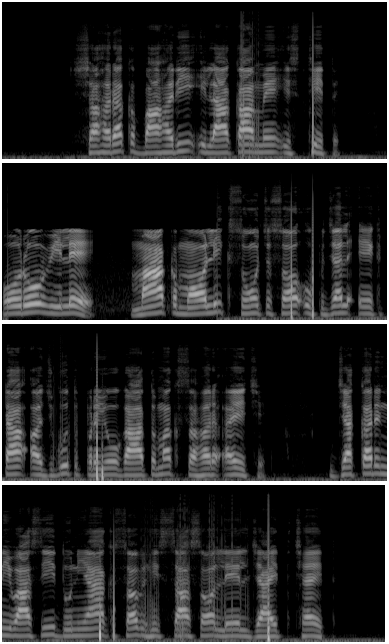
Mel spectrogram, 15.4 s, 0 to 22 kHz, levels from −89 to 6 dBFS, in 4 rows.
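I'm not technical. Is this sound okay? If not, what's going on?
No, the speech has three kinds of fault.

Processor overload crackle occurs from 2.30 to 2.57 s, 8.21 to 8.44 s and, longest, 12.91 to 14.01 s. The computer couldn't keep up, so many tiny slices of audio, each far shorter than a blink, arrived late and were filled with scraps of older sound. You hear a gritty tearing laid over the speech. Unlike a pop, it is a rough stretch lasting a fraction of a second or longer, not one sharp hit.

A loud pop occurs as a single pop at 3.10 s and another at 14.21 s, with quick pairs at 6.74 to 6.97 s, 8.64 to 8.72 s and 12.52 to 12.69 s. Each is a sudden jolt of electricity in the signal, likely from a plug, switch, static or a driver hiccup. It sounds like a sharp, much louder snap on top of the speech, which carries on underneath. What sets it apart from crackle is that it is a clean, isolated click or double click, not a gritty run.

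Input switched to a poorer device occurs from 3.90 to 6.00 s, with no gap at the change. The speech turns dull and boxy, loses its crisp top end above about 3.8 kHz, shifts in loudness and gains a faint new background hiss. That points to the recording likely having jumped to another microphone or a headset's call mode and then back. Unlike the pops and crackle, nothing is added on top. The whole tone changes for two seconds.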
